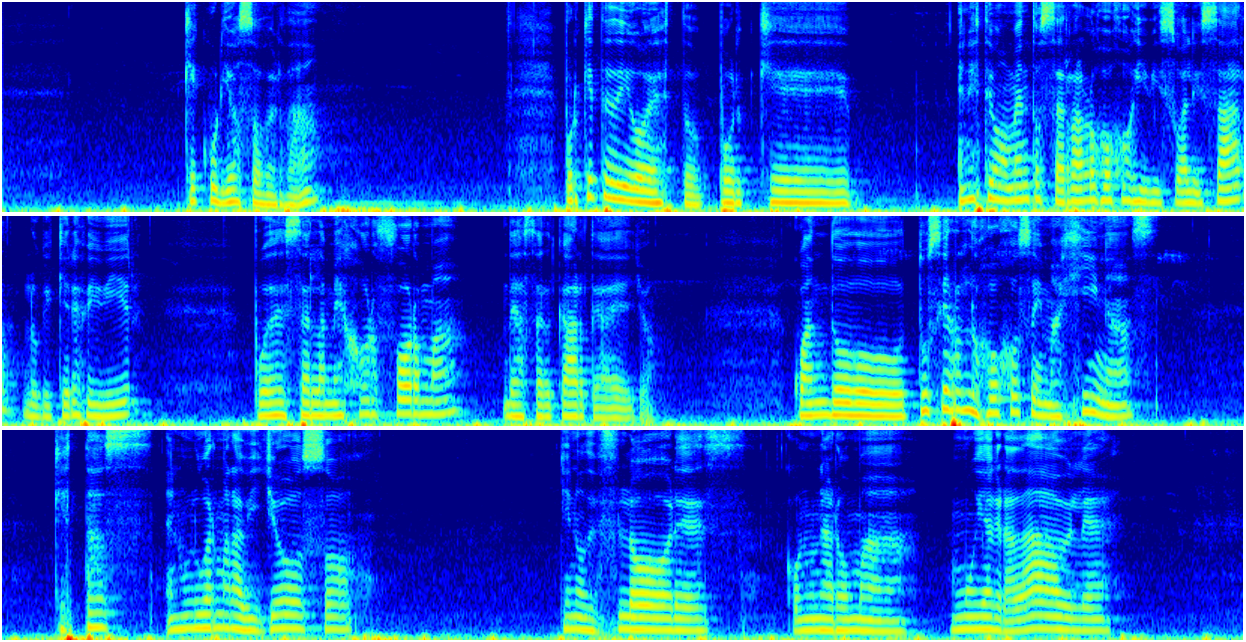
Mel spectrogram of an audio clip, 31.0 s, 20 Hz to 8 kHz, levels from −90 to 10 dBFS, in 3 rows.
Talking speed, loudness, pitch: 100 wpm, -27 LUFS, 155 Hz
